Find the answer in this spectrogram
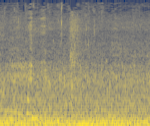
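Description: Pool water sloshing and lapping close to the microphone as a swimmer floats, a steady noisy wash with a low rumble.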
